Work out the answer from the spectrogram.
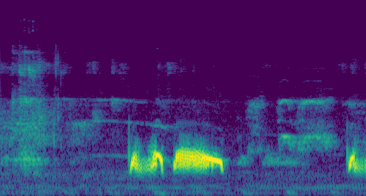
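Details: Spotted dove singing in the 'đồng pha' style to urge rivals into combat. One full low coo phrase, a clipped pair followed by a long even note, sits amid soft fainter murmurs, and a second phrase begins as the recording ends.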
